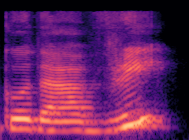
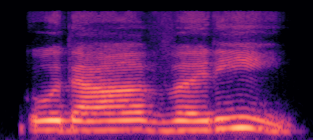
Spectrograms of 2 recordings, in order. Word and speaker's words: Godavari: Not Godavari. Godavari.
